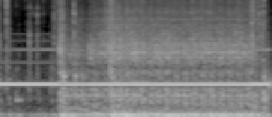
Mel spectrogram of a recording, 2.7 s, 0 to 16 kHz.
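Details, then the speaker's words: 1990 Chevy K1500, 5.7 L carbureted V8, owner reports crank no start: after starting fluid in the carburetor it ran briefly then died, now steady strong cranking with low churning rumble that never catches; fuel delivery fault, fuel pump suspected. "all right and now it's back to crank no start so because it started up for a quick second and turned back off that proves to me that it's fuel related"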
